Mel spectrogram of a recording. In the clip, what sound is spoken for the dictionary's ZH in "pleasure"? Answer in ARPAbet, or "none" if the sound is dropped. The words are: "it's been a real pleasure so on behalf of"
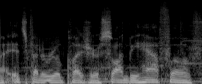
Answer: ZH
